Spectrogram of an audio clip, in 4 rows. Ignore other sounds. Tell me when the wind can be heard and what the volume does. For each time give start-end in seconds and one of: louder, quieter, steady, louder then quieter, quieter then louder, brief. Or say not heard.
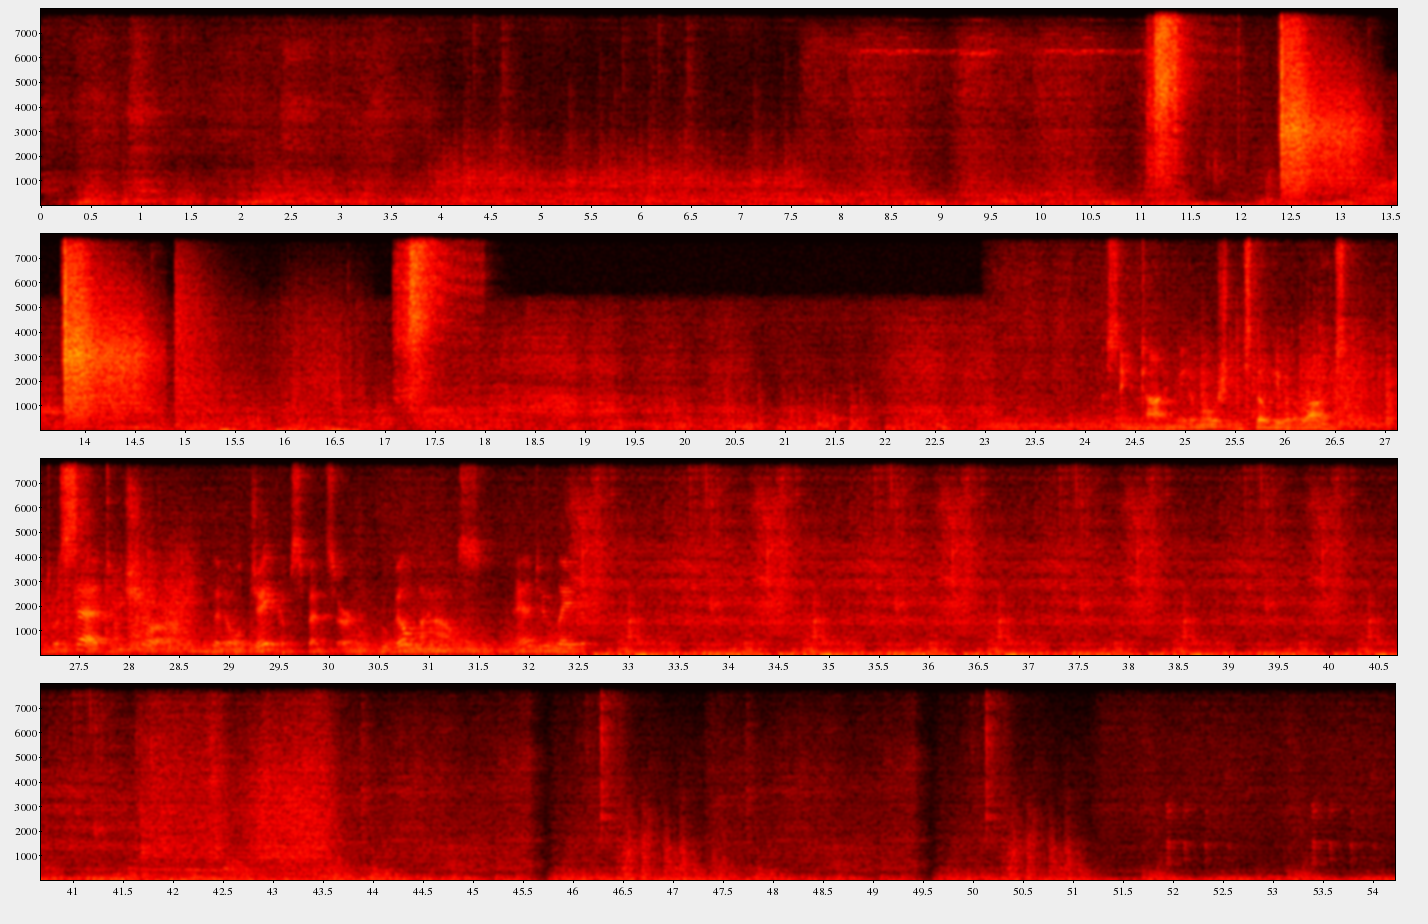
0.0-54.1 louder then quieter.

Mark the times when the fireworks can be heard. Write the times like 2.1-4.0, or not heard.
11.1-11.6, 12.3-18.0.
